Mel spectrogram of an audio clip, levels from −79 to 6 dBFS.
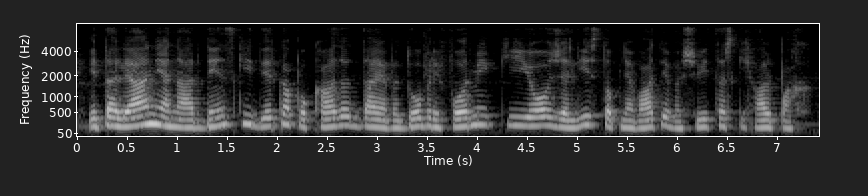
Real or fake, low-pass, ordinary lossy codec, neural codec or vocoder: real; 7.2 kHz; none; none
